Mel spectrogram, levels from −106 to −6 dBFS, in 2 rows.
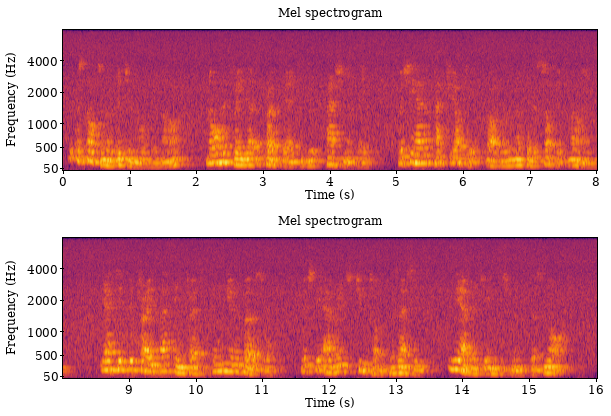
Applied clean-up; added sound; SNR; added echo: none; Water; 17 dB; reverberation time 0.9 s.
